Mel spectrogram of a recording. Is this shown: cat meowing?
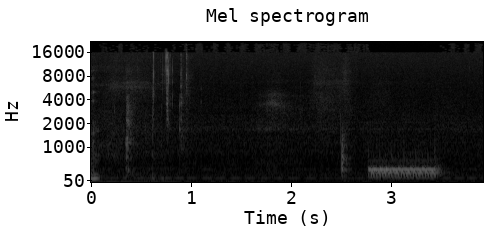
no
